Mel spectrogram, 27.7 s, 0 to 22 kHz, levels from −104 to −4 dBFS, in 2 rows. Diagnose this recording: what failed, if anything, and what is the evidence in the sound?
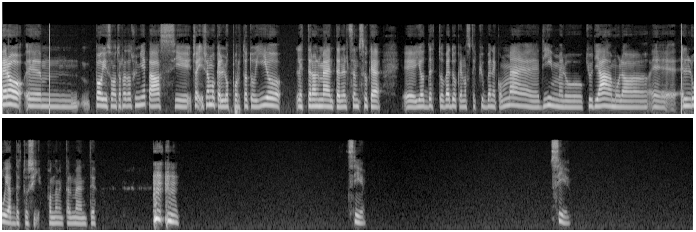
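The failure is in storage or file assembly: a file header played as audio. Sharp, loud clicks at 0.94 s and at 13.58 s, just before "e lui ha detto", mark where separate WAV pieces were joined without stripping their headers, so a few dozen header bytes are decoded as samples. Unlike a buffer dropout or a gain-step click, each snap is a single burst of loud junk that lands at a segment boundary regardless of what the speech is doing.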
